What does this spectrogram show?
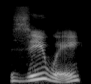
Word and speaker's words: Zewe: And our first guest is Ziwi. Did I pronounce that right?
